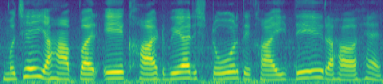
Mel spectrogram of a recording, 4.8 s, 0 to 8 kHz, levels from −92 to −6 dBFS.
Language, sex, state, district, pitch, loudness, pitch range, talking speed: Hindi, female, Madhya Pradesh, Katni, 200 Hz, -15 LUFS, 185-220 Hz, 125 wpm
